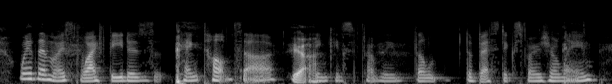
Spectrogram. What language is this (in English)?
English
